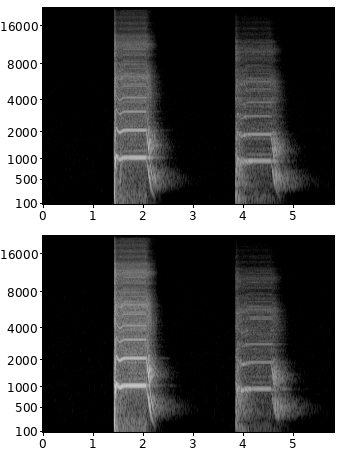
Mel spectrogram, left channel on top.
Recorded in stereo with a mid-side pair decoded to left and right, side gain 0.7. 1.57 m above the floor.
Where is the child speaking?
I don't hear a child speaking.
